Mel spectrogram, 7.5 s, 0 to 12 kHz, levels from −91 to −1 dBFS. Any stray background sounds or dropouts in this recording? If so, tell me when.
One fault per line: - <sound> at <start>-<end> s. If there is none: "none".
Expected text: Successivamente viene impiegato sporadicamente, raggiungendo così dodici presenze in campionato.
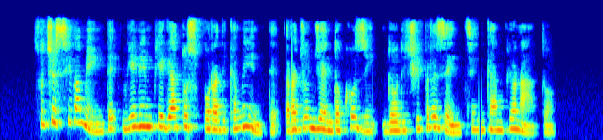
- dropout at 6.0-6.0 s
